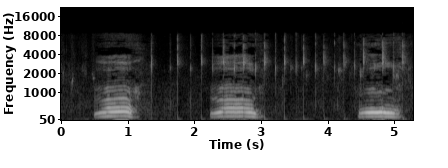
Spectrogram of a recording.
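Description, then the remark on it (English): Many sharp finger snaps crackle in an irregular, fairly quick patter, imitating heavier rain, while a voice makes three sustained vocal sounds between and under them. “And the rain gets harder. And it gets harder and harder on the ground.”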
